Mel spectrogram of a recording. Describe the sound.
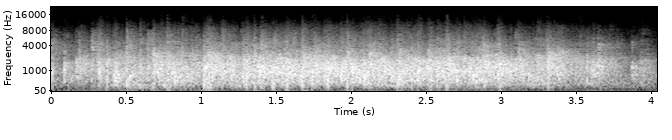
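Audience applause in a legislative chamber welcoming a guest seated in the gallery, dense continuous clapping that holds steady throughout and tapers slightly at the very end.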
